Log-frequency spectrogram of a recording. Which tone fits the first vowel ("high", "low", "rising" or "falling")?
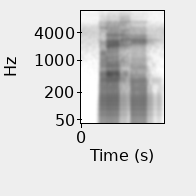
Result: high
